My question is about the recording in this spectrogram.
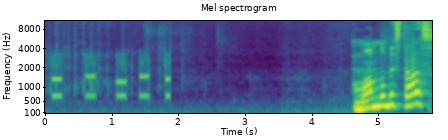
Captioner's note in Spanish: sonido al marcar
